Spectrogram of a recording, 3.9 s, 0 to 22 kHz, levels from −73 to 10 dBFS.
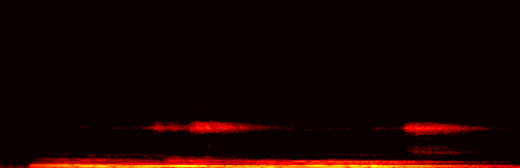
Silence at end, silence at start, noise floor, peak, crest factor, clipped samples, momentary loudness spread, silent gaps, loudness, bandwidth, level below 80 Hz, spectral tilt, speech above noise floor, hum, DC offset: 0.2 s; 0.25 s; -41 dBFS; -6 dBFS; 16 dB; under 0.1%; 17 LU; none; -21 LUFS; 6.2 kHz; -76 dBFS; -9.5 dB/octave; 20 dB; none; under 0.1%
